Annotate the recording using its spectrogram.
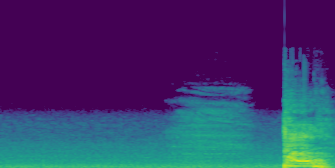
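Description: A man coughs once, loudly and briefly, near the end, just after a faint intake of breath.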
